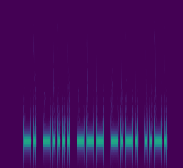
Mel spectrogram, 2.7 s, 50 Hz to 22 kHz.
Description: Morse code, heard as a keyed tone, about 33 wpm, 700 Hz. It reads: N6OCF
